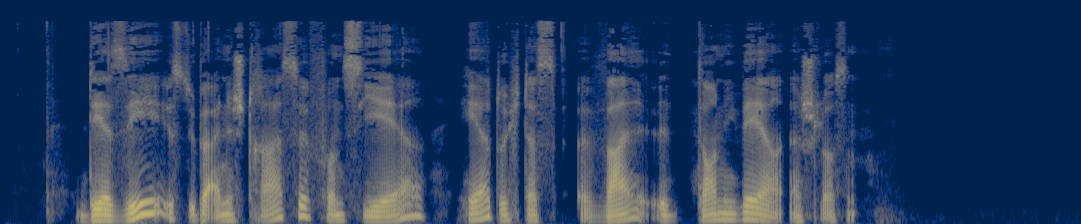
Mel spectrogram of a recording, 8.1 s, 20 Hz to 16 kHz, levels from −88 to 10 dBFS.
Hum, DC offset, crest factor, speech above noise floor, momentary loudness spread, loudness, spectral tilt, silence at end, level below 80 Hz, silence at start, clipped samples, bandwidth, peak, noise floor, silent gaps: none; under 0.1%; 22 dB; 60 dB; 12 LU; -22 LUFS; -6 dB/octave; 1.7 s; -40 dBFS; 0.6 s; under 0.1%; 11.5 kHz; 0 dBFS; -81 dBFS; none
